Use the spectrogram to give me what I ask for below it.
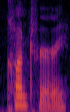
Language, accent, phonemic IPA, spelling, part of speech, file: English, US, /ˈkɑntɹɛɹi/, contrary, adjective / adverb / noun / verb, En-us-contrary.ogg
- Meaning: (adjective) 1. Opposite; in an opposite direction; in opposition; adverse 2. Opposed; contradictory; inconsistent 3. Given to opposition; perverse; wayward; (adverb) Contrarily; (noun) The opposite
